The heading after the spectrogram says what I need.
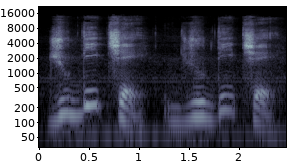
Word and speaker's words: Giudice: So the G-I-U, Jew, the U is pronounced the U. The U is pronounced U in Italian, U. So when you see the U, it's pronounced U. So when you put the words together, G-I-U, it would be Jew. D-I-D. C-E, che. So when you put it together, Giudice.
